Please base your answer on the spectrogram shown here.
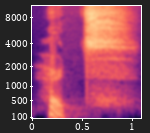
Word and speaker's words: Hertz: hers not like that the hurts is the last name so there's one hurts not one hurt as sometimes people have Tendencies to to pronounce now where are we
